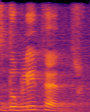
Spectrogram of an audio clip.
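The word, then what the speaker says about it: double entendre: This is डबल इंट्रेंडे, but this is a French word, pronunciation is दुब्लीथेंद्र, दुब्लीथेंद्र, that is, इसे हम कहते हैं risky, और इसे आप कह सकते हो सजेस्टिव।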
